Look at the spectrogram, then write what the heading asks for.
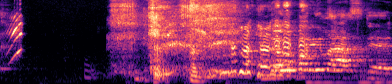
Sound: gasping; laughing

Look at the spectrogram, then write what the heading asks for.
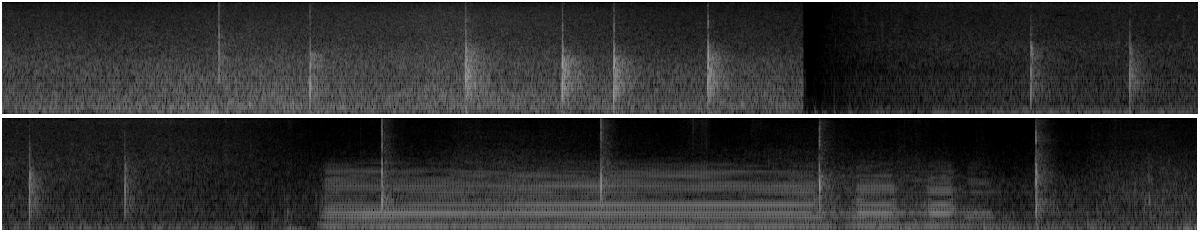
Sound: clap Clap Clap Clap

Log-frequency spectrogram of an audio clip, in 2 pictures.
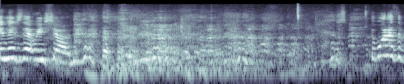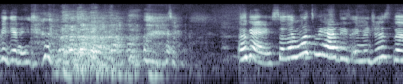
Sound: laughter

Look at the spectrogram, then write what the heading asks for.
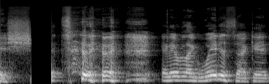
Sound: laughs softly

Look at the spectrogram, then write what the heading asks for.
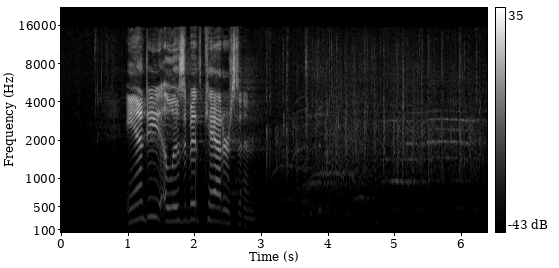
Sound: audience cheering

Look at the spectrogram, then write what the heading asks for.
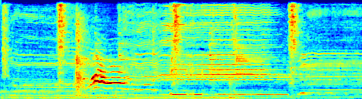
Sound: cat meows

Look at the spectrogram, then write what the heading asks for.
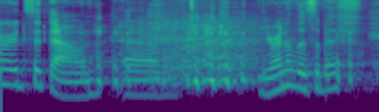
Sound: audience laughing

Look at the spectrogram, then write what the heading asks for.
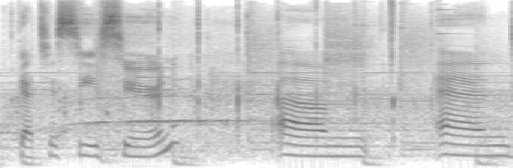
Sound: cheering

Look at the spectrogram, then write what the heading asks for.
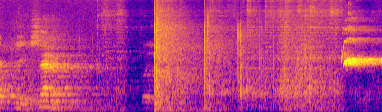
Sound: ball bouncing loudly

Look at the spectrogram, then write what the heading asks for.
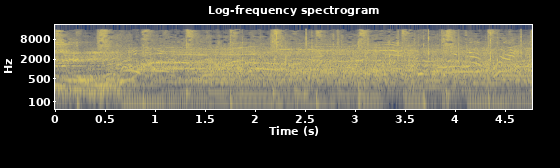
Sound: more booing

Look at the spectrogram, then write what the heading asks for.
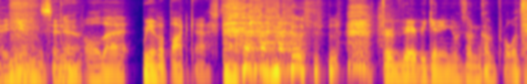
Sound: laughter

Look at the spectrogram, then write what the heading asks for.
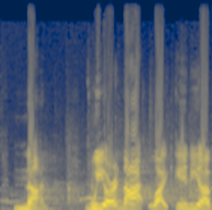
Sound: applause

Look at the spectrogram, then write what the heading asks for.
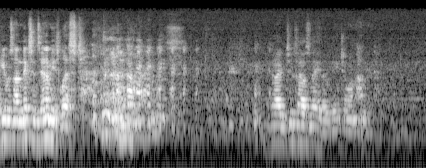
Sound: audience Laughter

